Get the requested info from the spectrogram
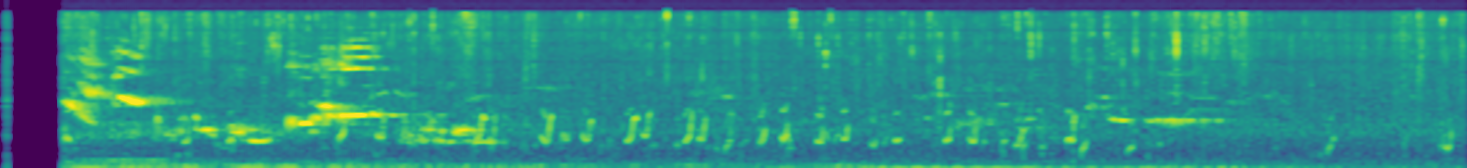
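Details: Several guinea pigs squeaking noisily: short rising whistles and chirps early on, then rapid soft repeated squeaks about two or three per second over a low steady hum.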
